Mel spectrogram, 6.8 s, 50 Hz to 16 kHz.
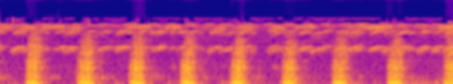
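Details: Lion at Nkorho on 3 March, one of eight roars in an hour: a steady series of deep, short grunting pulses about every three-quarters of a second, over constant insect and frog trilling.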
